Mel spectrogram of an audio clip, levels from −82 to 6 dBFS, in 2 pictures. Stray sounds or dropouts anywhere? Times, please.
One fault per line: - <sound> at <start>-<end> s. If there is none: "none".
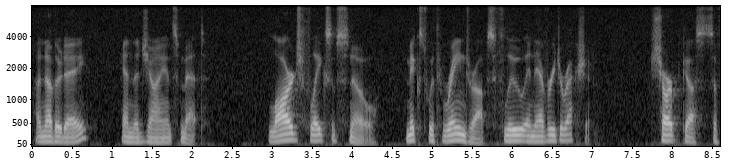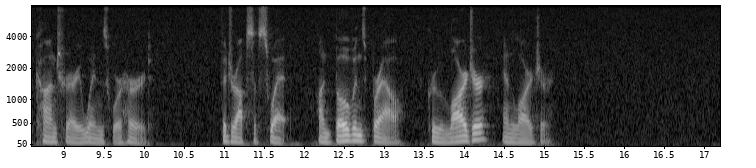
none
